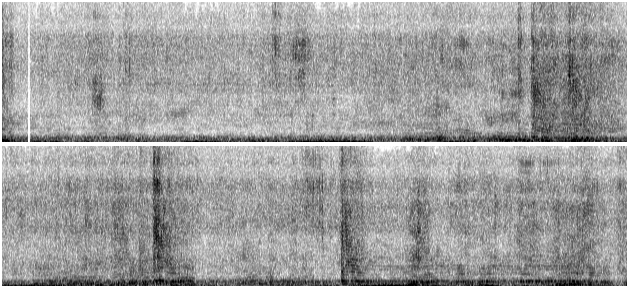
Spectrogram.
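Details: Backyard beehive on a rural property, honey bees making a dense unbroken hum with scattered faint ticks and close fly-by buzzes swelling and fading.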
